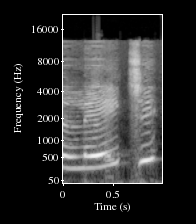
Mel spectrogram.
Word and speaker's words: leite: É leite, o I não some e é pronunciado.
